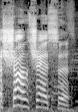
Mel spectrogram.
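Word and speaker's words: Sanches: si pronuncia Sanchez. – Sì, alla, alla, portoghese, alla brasile, no, alla portoghese, alla portoghese.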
